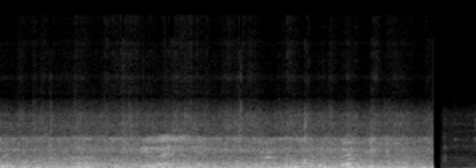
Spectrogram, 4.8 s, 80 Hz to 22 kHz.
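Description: A train stands at platform 9 of a railway station on a Bangalore-to-Goa journey, giving off a loud, steady, broad rumble and hiss that cuts off abruptly near the end.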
